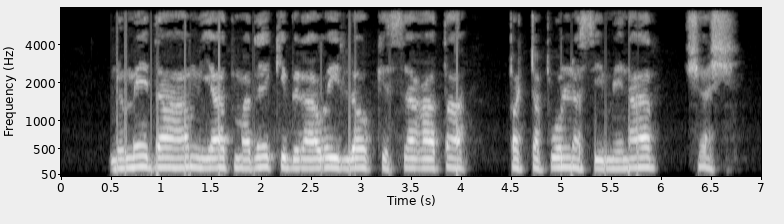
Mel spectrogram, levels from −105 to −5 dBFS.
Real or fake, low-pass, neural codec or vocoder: fake; 7.2 kHz; vocoder, 24 kHz, 100 mel bands, Vocos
